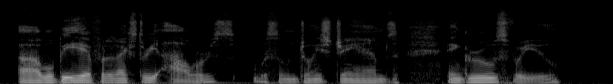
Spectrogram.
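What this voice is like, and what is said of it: Raspy voice. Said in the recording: “Voice is still raspy after weeks of being on the mend”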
